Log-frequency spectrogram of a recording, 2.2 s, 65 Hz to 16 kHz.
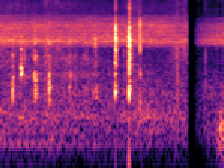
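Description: Bolt-action rifle (Mossberg Patriot in 6.5 Creedmoor) being handled: a few light metallic clicks, then two sharper clicks a little over a second in as the loaded magazine is seated and the rifle readied. A steady high chirring of insects runs underneath.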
